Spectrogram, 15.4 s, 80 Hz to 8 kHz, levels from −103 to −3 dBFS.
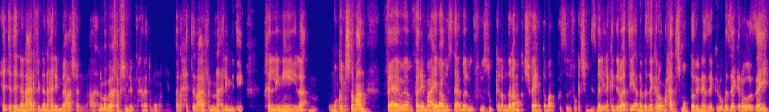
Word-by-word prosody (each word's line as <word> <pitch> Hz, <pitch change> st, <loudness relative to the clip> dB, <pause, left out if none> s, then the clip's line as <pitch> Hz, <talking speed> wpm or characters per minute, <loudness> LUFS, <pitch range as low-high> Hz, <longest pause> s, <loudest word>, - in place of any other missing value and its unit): حتّة 170 Hz, -8 st, -2 dB
إن 120 Hz, +1 st, -2 dB
أنا 135 Hz, +1 st, +2 dB
عارف 145 Hz, 0 st, +1 dB
إن 125 Hz, -, -5 dB
أنا 130 Hz, 0 st, 0 dB
هألِم 135 Hz, +4 st, -1 dB
عشان 100 Hz, -4 st, -5 dB
ع -, -, -12 dB
أنا -, -, -3 dB
ما -, -, +3 dB
باخافش 140 Hz, -2 st, 0 dB
من 120 Hz, -, -4 dB
الامتحانات 105 Hz, +1 st, -9 dB
عمومًا 95 Hz, -1 st, -14 dB
يعني، 85 Hz, +1 st, -44 dB
فأنا 100 Hz, 0 st, -7 dB
حتى 125 Hz, +3 st, -5 dB
بابقى 120 Hz, -1 st, -1 dB
عارف 125 Hz, -1 st, -3 dB
إن 125 Hz, -, -3 dB
أنا 130 Hz, -4 st, -3 dB
هالم 120 Hz, +3 st, -3 dB
دي -, -, -8 dB, 0.4 s
تخلّيني 120 Hz, -1 st, -1 dB
لأ 125 Hz, +2 st, -2 dB
م 100 Hz, -2 st, -12 dB, 0.3 s
وما 130 Hz, 0 st, -4 dB
كنتش 165 Hz, +5 st, -1 dB
طبعًا 155 Hz, -4 st, +5 dB, 0.3 s
فا 125 Hz, -5 st, +3 dB
فارق 135 Hz, +3 st, +2 dB
معايا 125 Hz, +2 st, +5 dB
بقى 140 Hz, -1 st, +5 dB
مستقبل 120 Hz, -1 st, -1 dB
وفلوس 110 Hz, +5 st, -8 dB
والكلام 130 Hz, +2 st, -5 dB
ده، 130 Hz, -, +4 dB
لأ، 150 Hz, -, +4 dB
ما 130 Hz, -, -2 dB
كنتش 125 Hz, -, -9 dB
فاهم 140 Hz, -1 st, +1 dB
طبعًا -, -, -4 dB
القصة -, -, -17 dB
دي، 105 Hz, -, -13 dB
فما -, -, -15 dB
كانش 110 Hz, -, -11 dB
بالنسبة 105 Hz, +3 st, -2 dB
لي 125 Hz, -, -2 dB
لكن 120 Hz, 0 st, -4 dB
دلوقتي 145 Hz, +5 st, +3 dB
أنا 135 Hz, 0 st, +2 dB
باذاكر 135 Hz, +3 st, +1 dB
أهو، 130 Hz, -, +7 dB
ما 135 Hz, -, -3 dB
حدش 155 Hz, -2 st, -2 dB
مضّطرني 135 Hz, -1 st, 0 dB
أذاكره 120 Hz, +4 st, -4 dB
وباذاكر 150 Hz, -1 st, -1 dB
أهو 130 Hz, +1 st, +3 dB
زي 140 Hz, +3 st, +2 dB
125 Hz, 240 wpm, -23 LUFS, 120-140 Hz, 0.4 s, أهو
